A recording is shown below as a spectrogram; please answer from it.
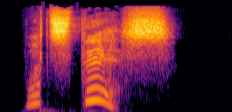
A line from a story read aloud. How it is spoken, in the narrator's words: I gasped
